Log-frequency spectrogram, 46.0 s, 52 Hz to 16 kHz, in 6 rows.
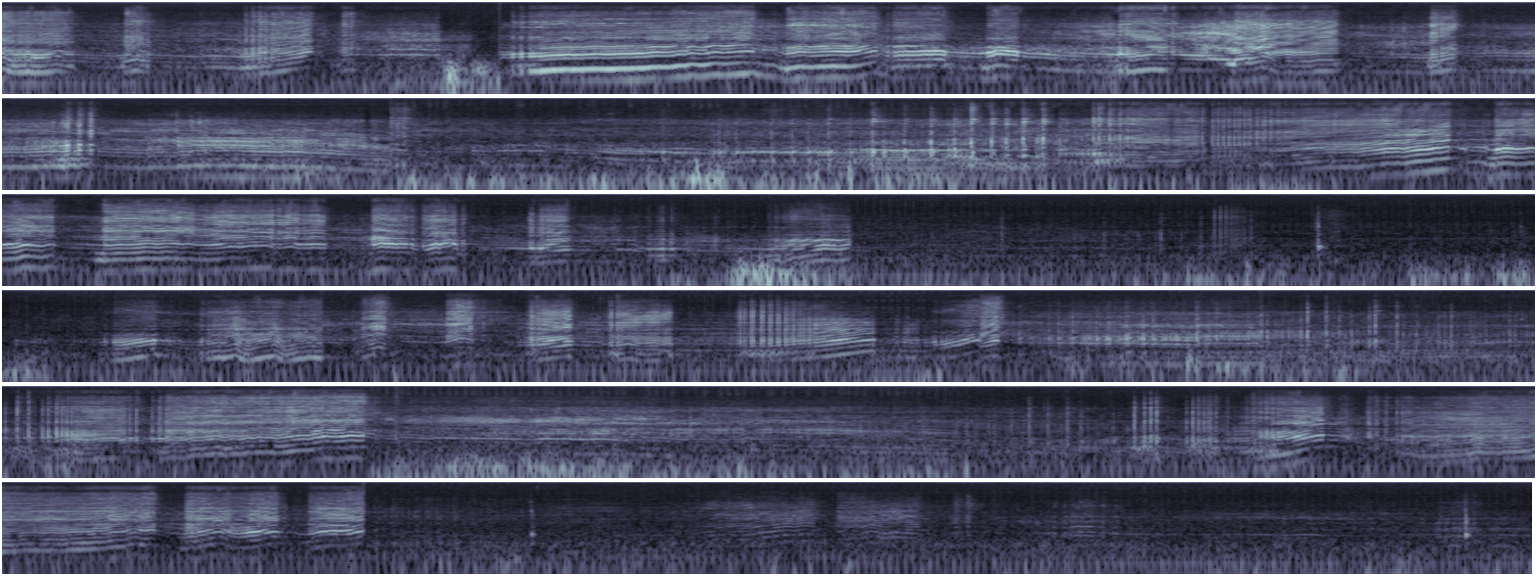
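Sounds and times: motorbike engine revving: 0.0 - 45.9.

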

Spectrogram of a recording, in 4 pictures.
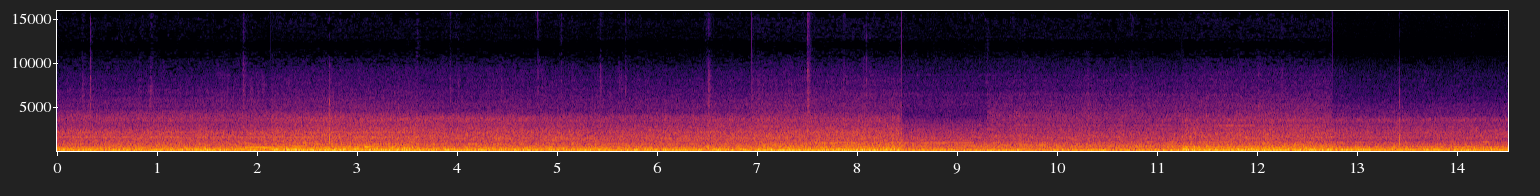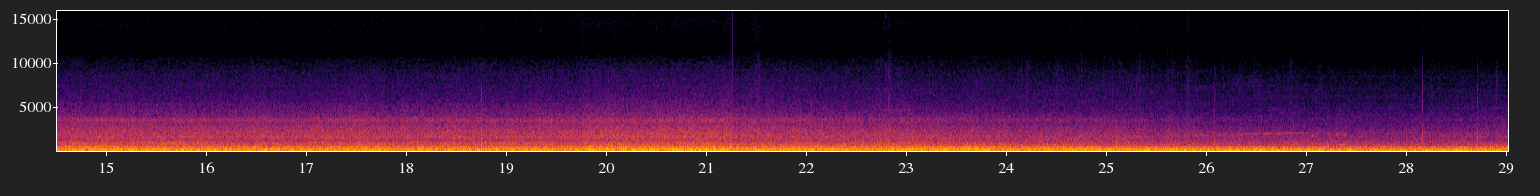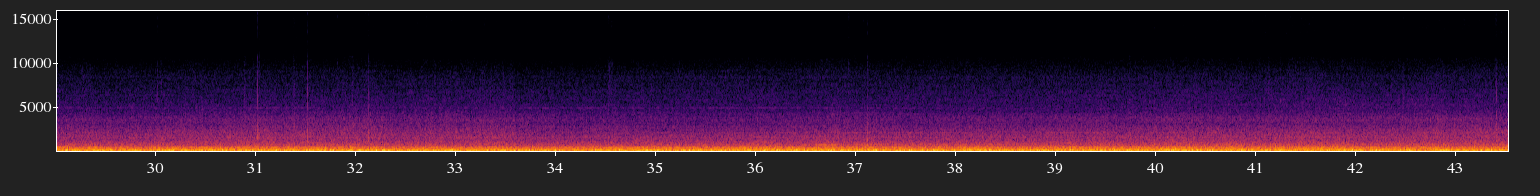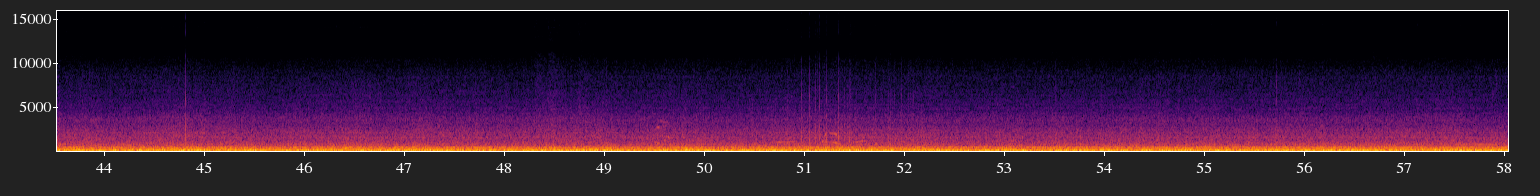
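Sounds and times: jet engines rumbling in cabin: 0.0 - 58.0
faint rising whine: 1.8 - 28.0.

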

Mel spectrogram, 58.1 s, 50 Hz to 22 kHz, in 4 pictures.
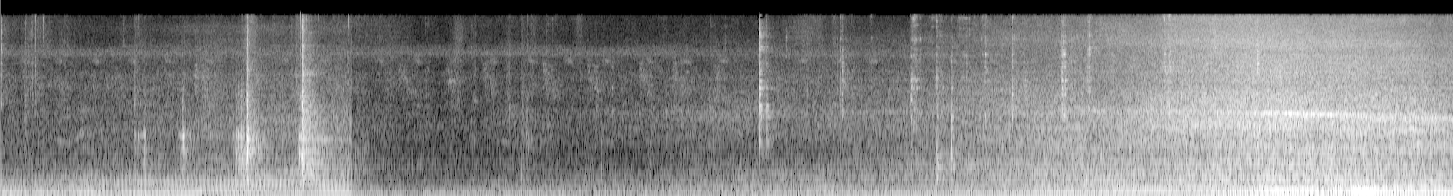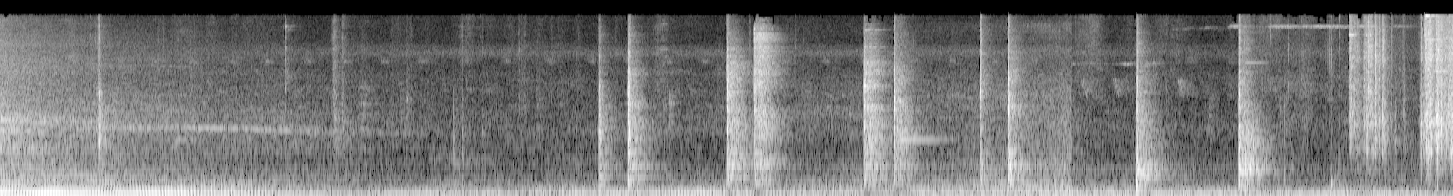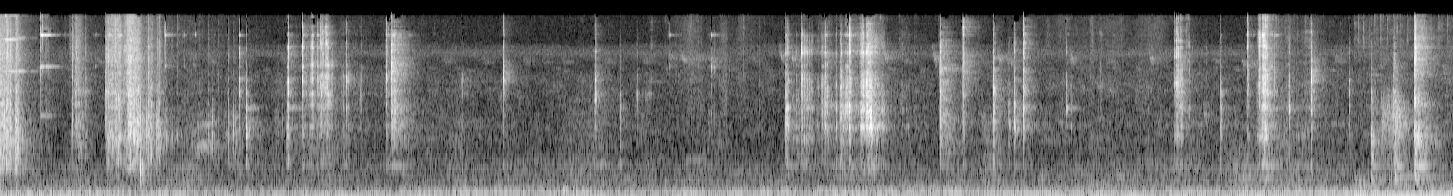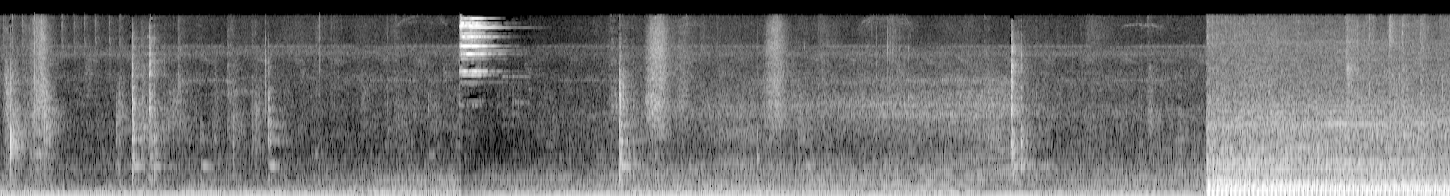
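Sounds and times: metal tools clinking: 27.2 - 33.3, 35.0 - 43.6, 48.2 - 49.0.

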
